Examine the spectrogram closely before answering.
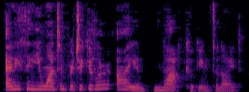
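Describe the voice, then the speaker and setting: Narrator doing a snarky proper young lady in a story podcast, higher voice, very up and down. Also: sing-song, a little fast. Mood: dry, teasing. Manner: arch, formal, dryly polite. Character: dry, poised, snarky young woman, formal-spoken sister.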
